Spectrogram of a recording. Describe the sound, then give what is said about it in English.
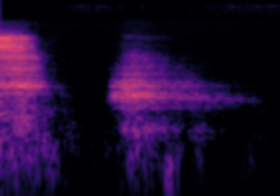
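A breath taken together as a group during a grounding exercise: a short airy breath, a brief silence, then a longer, softer breath that fades away, with no talking. “Let's just take a breath together, being grounded in this space.”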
